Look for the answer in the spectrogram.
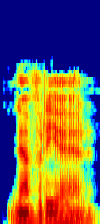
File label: Hebrew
